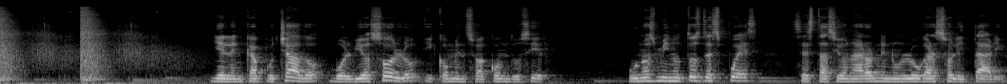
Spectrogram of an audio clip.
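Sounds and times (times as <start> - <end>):
sharp gunshots with brief echo: 0.0 - 2.0
speech: 2.1 - 5.6, 6.3 - 10.0.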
